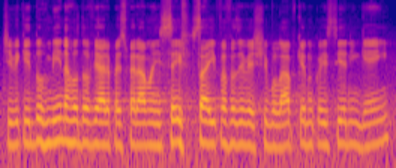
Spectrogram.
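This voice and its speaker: A Bahian woman in her sixties, a capoeira master, reflects in a recorded interview and often finishes with a tag question. She speaks Bahian Portuguese in a deep, level, darkish voice at a quick pace, with a big-room sound and slight background noise.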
